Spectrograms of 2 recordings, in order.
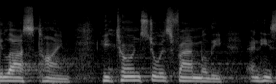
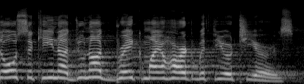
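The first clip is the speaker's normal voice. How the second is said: anguished plea; 7 semitones higher, 6 dB louder than usual. Retold or imitated. Father begging his daughter to stop crying, anguished plea.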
